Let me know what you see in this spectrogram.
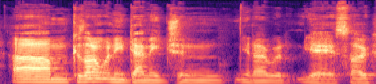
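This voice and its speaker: At a moderate pace, a man speaks in an Australian accent. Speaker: scale model builder. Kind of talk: tutorial. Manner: casual, rambling with fillers.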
